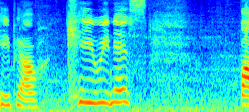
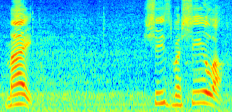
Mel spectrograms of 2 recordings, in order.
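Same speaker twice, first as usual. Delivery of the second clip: Aussie slang; 3 semitones higher than usual. Shown as a demonstration. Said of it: "An Australian would say".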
